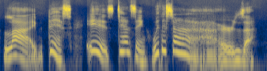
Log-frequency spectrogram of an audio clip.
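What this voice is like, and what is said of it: Spooky TV announcer voiceover. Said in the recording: “Tom's spooky voiceover ... Did I do a good imitation? Probably not.”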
